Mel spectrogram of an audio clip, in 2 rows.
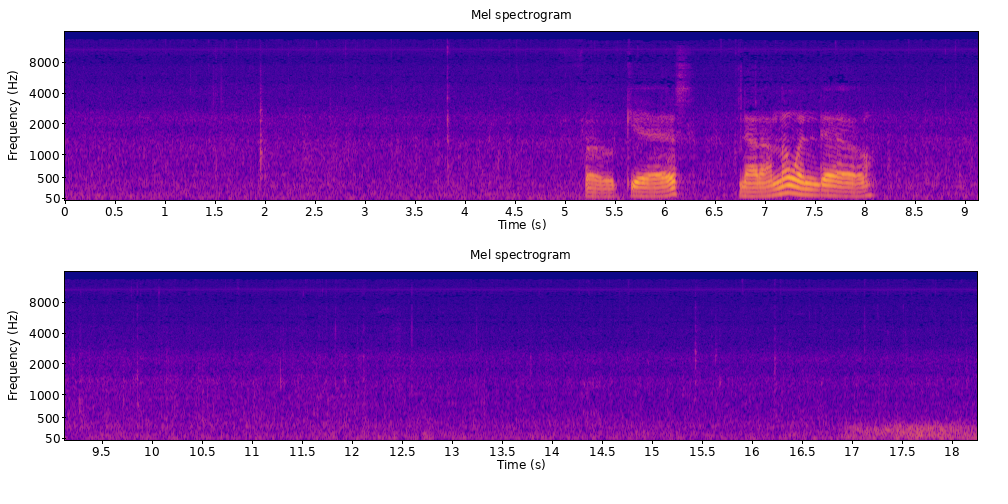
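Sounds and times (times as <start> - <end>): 
steady rain: 0.0 - 18.2
speech: 5.2 - 8.2
low rumble of thunder: 16.0 - 18.2.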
